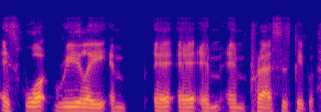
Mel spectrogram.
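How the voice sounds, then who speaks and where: Here is a man with a medium pitch. The sound is dry and close with no echo, and the background is quiet. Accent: Northern Irish. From Northern Ireland. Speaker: professor and entrepreneur. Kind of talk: webinar interview. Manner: halting, many repetitions.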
